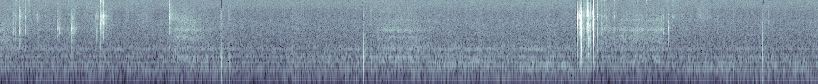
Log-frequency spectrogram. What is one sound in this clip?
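Fingers click and tap against a plastic watch strap.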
